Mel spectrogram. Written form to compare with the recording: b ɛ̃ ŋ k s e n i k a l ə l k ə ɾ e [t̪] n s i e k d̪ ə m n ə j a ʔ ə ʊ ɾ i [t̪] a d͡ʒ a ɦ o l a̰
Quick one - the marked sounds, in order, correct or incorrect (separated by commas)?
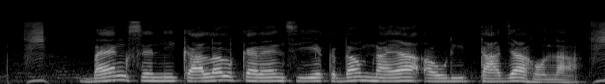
incorrect, correct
